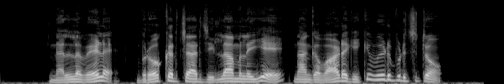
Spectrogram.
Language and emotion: Tamil, happy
